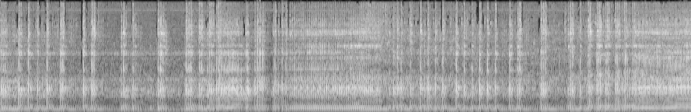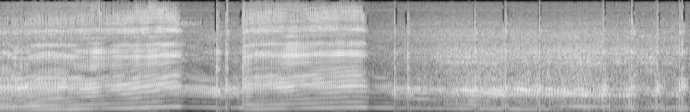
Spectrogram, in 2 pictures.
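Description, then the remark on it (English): A rally car engine roars loudly and steadily, its pitch climbing in repeated surges with brief drops between them, like an engine being driven hard through the gears. No one speaks. “the question was rally cars that should never have been and why”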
